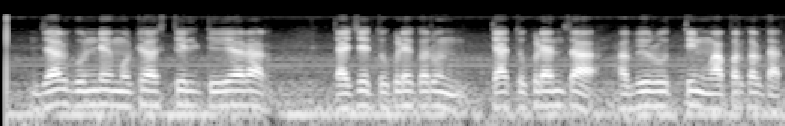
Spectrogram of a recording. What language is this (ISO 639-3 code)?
mar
